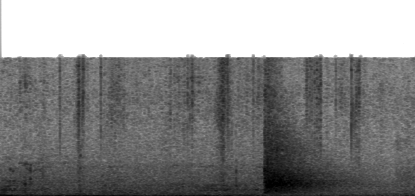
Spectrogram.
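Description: A low steady hum, with a sudden loud whoosh about two and a half seconds in that fades away over about a second.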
